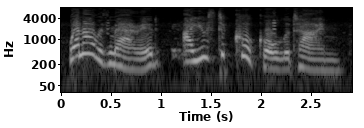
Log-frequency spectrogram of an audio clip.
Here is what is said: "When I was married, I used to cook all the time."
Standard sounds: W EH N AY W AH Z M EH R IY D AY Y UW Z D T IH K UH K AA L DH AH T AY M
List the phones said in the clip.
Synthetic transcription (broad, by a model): W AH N AY W AH Z M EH R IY D AY Y UW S T IH K UH K AA L DH AH T AY M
